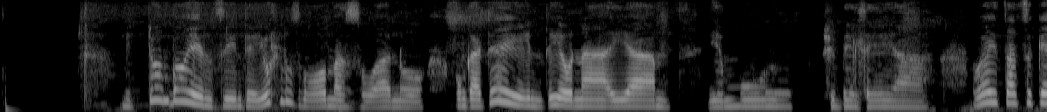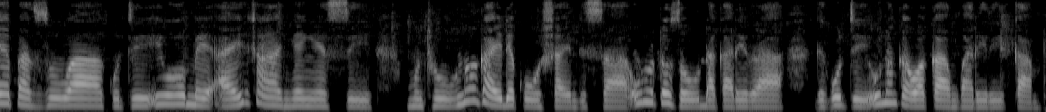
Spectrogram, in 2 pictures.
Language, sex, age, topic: Ndau, male, 25-35, health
